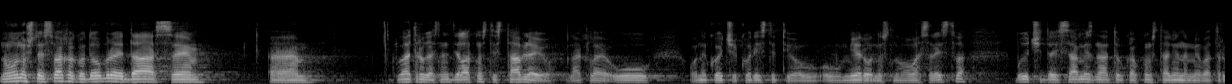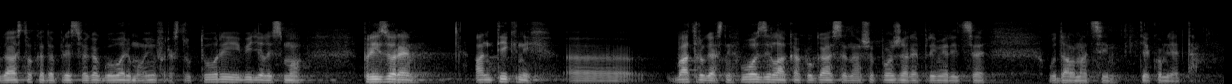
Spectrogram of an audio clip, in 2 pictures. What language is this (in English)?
Croatian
